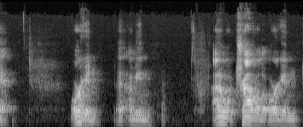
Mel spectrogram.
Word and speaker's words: Oregon: People are constantly correcting me because I want to say Oregon. And I know that's not how you say it.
